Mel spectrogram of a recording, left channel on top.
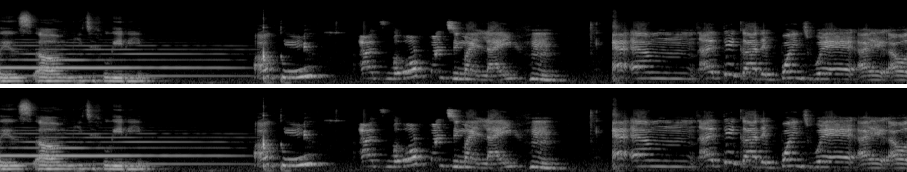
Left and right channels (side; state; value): both; identical; correlation 1.00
